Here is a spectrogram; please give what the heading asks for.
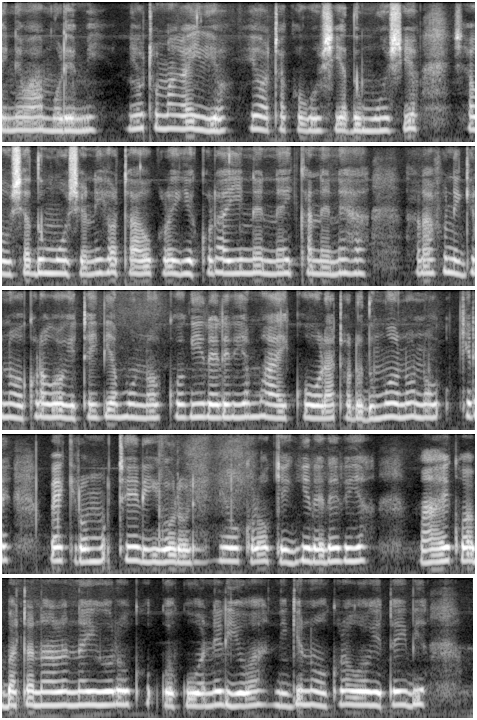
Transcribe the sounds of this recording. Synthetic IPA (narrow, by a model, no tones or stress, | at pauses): inewamoɾemi | neotomaɣaiɾiɔ | ehɔtakoɣuʃiaðumoʃiɔʃaɣuʃiaðumoʃiɔneɦɔtaɣokɔɾaiɣekoɾainɛnɛikʰanɛnɛɦa | haɾafuniɡenoɣokɔɾaɣoɣetaiðiamonɔkoɣiɾeɾeɾiamaekʰoːɾatɔːndoðumoononokeɾe | wɛkeɾwaotʰeɾiːɣoɾoɾeneoɣokɔɾaokeɣiɾeɾeɾia | maekwabatanaɾanaiɣoɾoɣokuɔneɾiowaniɡenoɣokoɾaɣoɣetaiðia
